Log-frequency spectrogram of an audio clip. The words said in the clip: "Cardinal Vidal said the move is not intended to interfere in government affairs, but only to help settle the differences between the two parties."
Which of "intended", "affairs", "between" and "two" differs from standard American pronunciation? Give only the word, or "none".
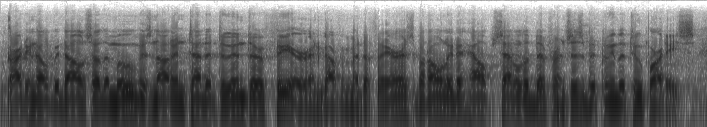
none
